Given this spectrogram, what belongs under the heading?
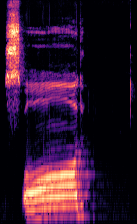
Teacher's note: صاد جو ہے یہ حروف مصقلیہ میں سے اس لیے اس کی سیٹی کی آواز جو ہے اس کو موٹا کرنا ہے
